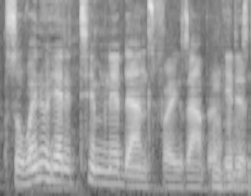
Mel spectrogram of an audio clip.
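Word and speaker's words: Temne: among the people uh that known as timy Tim timy t m n e t m t e m n in caraku they pronounce it Tim uhh but it's timy in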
